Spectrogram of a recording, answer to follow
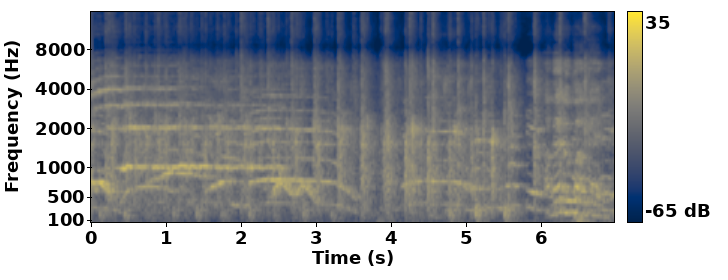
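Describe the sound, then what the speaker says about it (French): A church congregation claps and cheers for Jesus, with rhythmic group clapping and shouts running continuously while a preacher's amplified voice rings over the applause. "Est-ce qu'on peut acclamer pour Jésus?"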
